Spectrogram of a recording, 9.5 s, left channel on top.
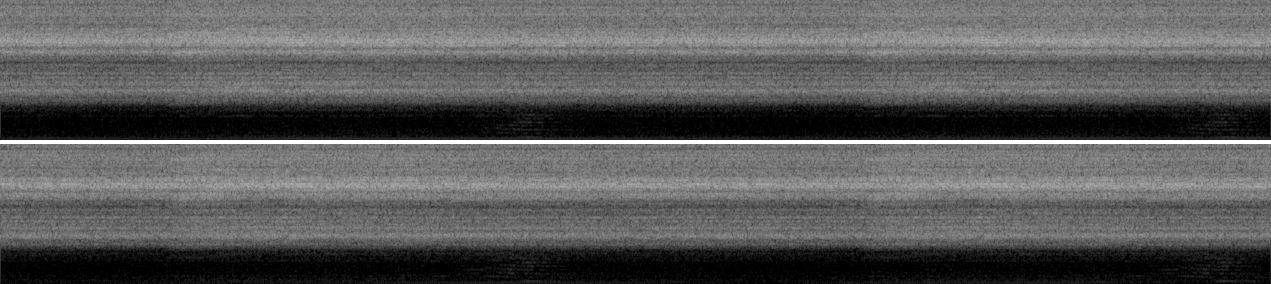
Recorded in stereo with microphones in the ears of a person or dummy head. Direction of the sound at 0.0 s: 5° left (ahead or behind).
